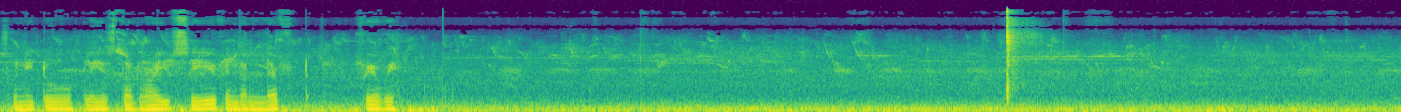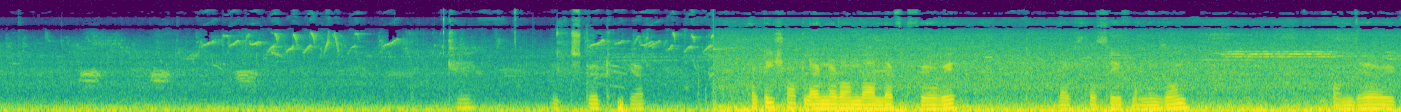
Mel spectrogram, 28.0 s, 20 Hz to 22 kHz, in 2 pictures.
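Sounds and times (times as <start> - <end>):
bird calls: 0.0 - 28.0
low background rumble: 4.6 - 28.0
golf club striking ball: 10.0 - 10.7.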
